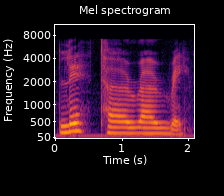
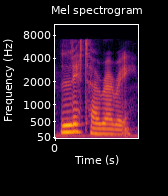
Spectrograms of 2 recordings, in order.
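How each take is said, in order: First: The word is said slowly. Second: The word is said at medium speed. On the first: "I'll say it slowly first" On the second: "And then a bit quicker"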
